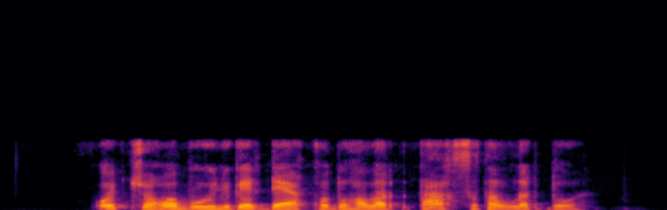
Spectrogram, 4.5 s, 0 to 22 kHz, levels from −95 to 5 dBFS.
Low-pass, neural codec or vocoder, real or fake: 7.2 kHz; codec, 16 kHz, 4 kbps, FreqCodec, smaller model; fake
